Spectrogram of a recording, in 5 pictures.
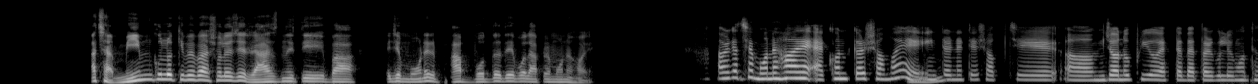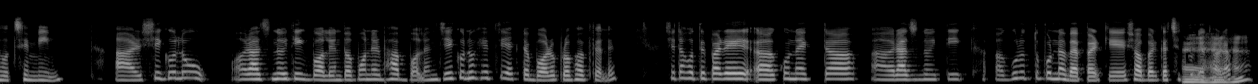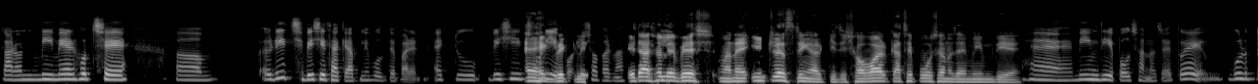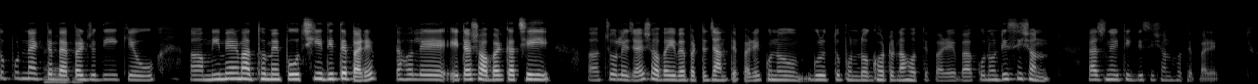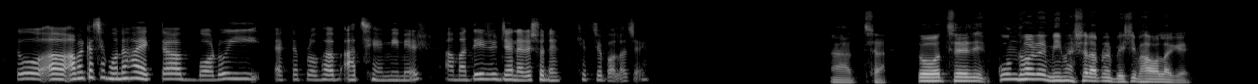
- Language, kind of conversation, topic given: Bengali, podcast, মিমগুলো কীভাবে রাজনীতি ও মানুষের মানসিকতা বদলে দেয় বলে তুমি মনে করো?
- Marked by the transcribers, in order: none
